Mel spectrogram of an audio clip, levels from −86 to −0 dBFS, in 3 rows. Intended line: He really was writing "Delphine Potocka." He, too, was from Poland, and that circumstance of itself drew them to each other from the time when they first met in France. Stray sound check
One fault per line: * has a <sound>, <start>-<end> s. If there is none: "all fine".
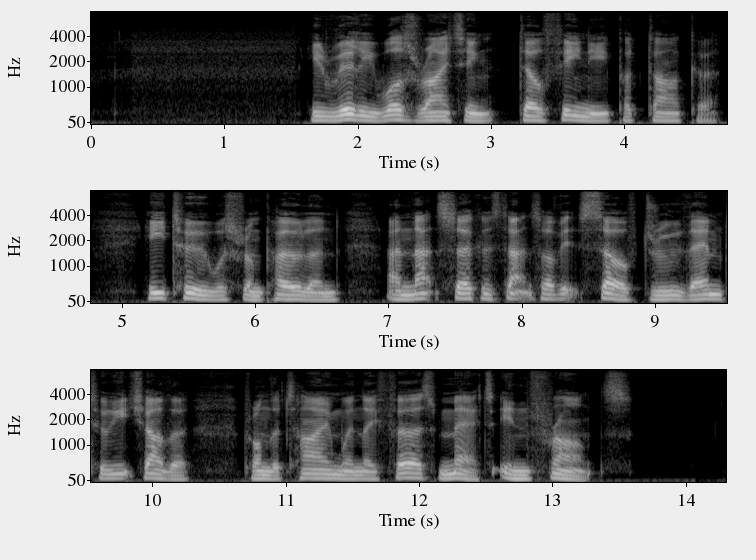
all fine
